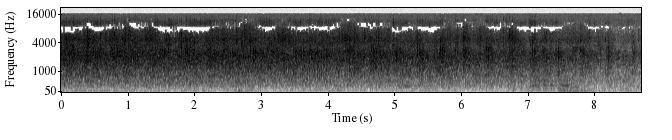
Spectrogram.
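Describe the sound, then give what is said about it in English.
Audience applause welcomes musician Bhajan Sopori at an afternoon performance: dense, steady clapping from a crowd that holds at an even level throughout and thins slightly toward the end. “So again, please give a big hand and a big welcome to Bhajan Supori on this beautiful afternoon.”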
